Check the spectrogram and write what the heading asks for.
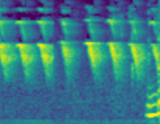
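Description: A bird calling in a rapid series of short chirps that each fall in pitch, about four to five a second.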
